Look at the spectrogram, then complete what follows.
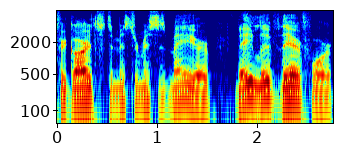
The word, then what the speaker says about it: Meyer: by the name of Mr. and Mrs. Mayer, or Meyer, M-E-Y-E-R, I guess is how it's said.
